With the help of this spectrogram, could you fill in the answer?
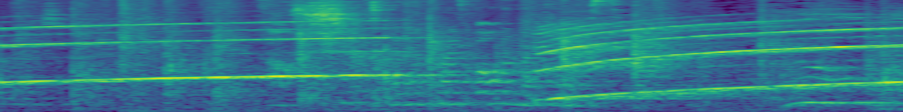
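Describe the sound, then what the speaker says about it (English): A fire alarm siren in the video game Life is Strange wails loudly and continuously with rising and falling electronic tones over faint background ambience. "do you hear that fire alarm? That means you should be outside."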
